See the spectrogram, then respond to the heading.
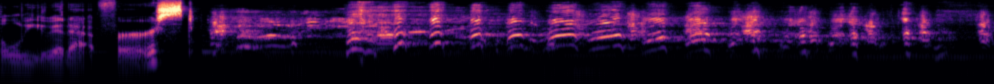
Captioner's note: woman laughing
